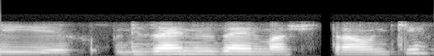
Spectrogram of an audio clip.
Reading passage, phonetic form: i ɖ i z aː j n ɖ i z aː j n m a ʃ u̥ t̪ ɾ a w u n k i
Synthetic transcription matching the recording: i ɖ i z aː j n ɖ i z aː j n m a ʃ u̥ t̪ ɾ a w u n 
